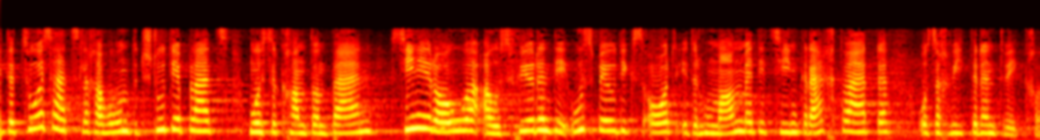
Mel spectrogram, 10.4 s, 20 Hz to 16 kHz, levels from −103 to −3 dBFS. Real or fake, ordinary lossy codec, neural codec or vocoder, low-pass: real; MP3, 96 kbps; none; 7.2 kHz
